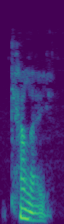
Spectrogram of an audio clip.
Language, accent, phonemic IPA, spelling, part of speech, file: English, Southern England, /ˈkæleɪ/, Calais, proper noun, LL-Q1860 (eng)-Calais.wav
- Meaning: 1. A city in Pas-de-Calais department, Hauts-de-France, France 2. A city in Washington County, Maine, United States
